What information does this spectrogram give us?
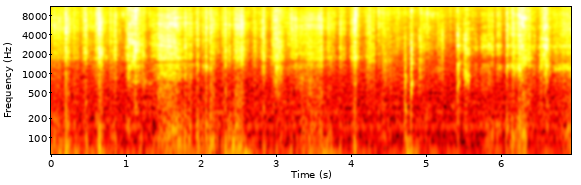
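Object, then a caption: Bar of soap scraped with a metal blade. A metal blade scrapes fine strands off a solid cream dry soap bar. The result is a steady run of dry, crisp scraping and crunching, with short bright bursts laid over a soft low rumble.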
